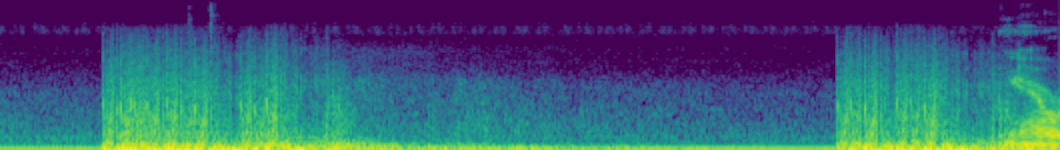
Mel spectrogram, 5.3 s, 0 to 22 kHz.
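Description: Two deep booming salvos of 8-inch naval guns on a light cruiser in a naval battle game, each a heavy low blast rolling into a rumbling decay, with a whistling shell-like sweep rising at the very end.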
